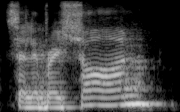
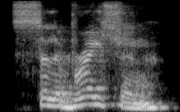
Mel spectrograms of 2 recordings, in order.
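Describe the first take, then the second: First: The stress falls on a different syllable. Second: The stress falls on the syllable before -tion. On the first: The speaker calls it wrong. "it's not celebration" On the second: The speaker calls it right. "with the stress sound on it"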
